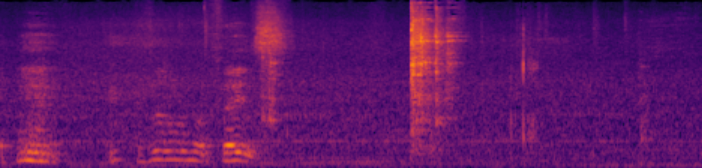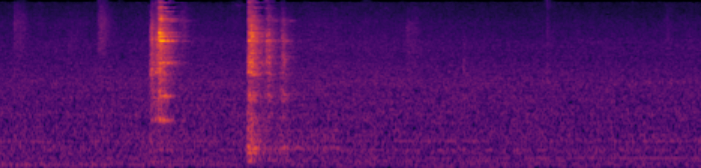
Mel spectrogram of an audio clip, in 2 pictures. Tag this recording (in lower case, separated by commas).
speech, inside a large room or hall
